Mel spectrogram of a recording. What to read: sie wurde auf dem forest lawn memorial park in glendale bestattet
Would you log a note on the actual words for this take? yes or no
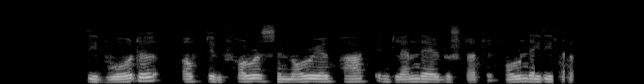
yes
